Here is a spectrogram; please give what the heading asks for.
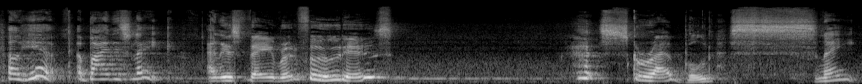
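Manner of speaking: high squeaky little mouse; a tiny mouse boasting. Acted. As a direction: play the mouse high and bright. Mouse voiced high in story.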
